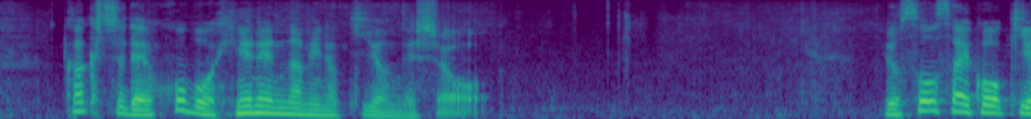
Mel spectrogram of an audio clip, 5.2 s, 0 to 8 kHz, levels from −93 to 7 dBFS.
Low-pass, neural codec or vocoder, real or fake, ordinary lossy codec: none; codec, 16 kHz, 8 kbps, FreqCodec, smaller model; fake; none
